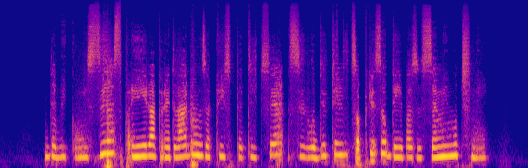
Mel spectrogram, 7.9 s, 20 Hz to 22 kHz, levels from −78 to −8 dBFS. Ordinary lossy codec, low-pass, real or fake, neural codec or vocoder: none; none; fake; codec, 44.1 kHz, 0.9 kbps, DAC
